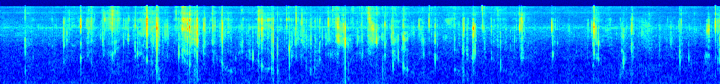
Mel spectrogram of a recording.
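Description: Dog chewing Korean melon (chamoe) peel: a quick run of crunches, thickest in the first few seconds.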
